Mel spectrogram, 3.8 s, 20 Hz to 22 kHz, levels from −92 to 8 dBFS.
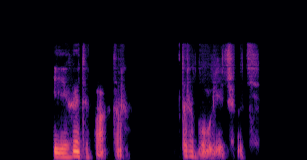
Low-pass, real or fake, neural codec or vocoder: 7.2 kHz; fake; codec, 16 kHz in and 24 kHz out, 2.2 kbps, FireRedTTS-2 codec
